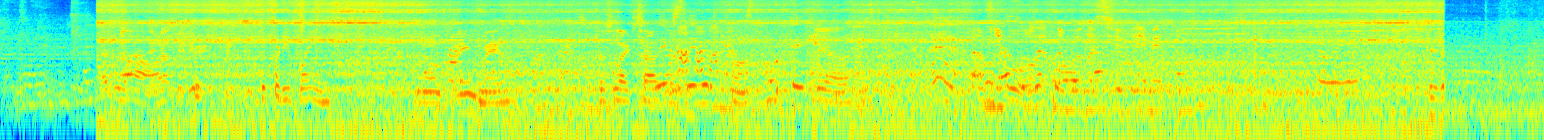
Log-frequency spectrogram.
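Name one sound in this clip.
Men and women chatter with animation close by.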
